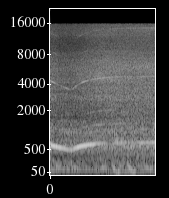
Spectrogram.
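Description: Electric balloon pump running, blowing air through its nozzle into a foil heart balloon: a steady motor whine over the rush of air. The whine sags in pitch just after the start and climbs back within about a second.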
